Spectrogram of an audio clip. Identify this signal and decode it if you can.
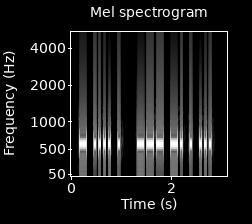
Morse code, heard as a keyed tone, about 25 wpm, 600 Hz. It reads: THE ONES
